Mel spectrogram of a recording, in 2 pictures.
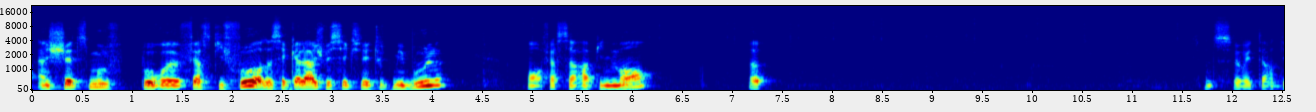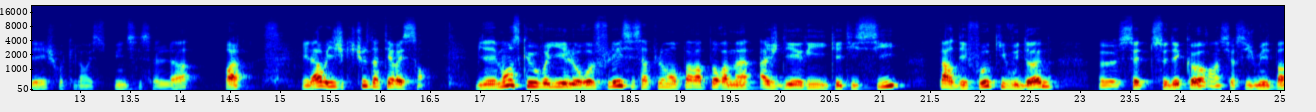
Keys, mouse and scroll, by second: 0.0-1.0 right drag, 1.0-1.6 scroll down 3, 1.6-4.2 middle drag, 4.2 shift+click, 4.9 shift+click, 5.9 shift+click, 6.3 shift+click, 7.0 shift+click, 7.9 shift+click, 9.1 shift+click, 9.4 shift+click, 10.1 shift+click, 10.9 shift+click, 12.1 shift+click, 13.0 shift+click, 14.1 right click, 14.5 middle click, 15.3-15.7 scroll up 3, 16.2 scroll down 3, 16.7-20.3 middle drag.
